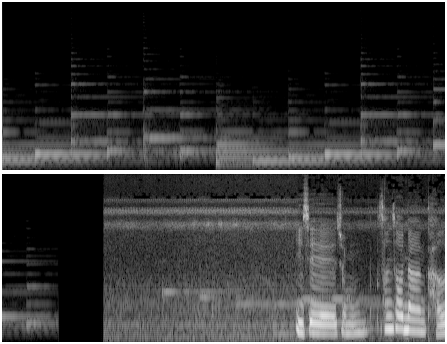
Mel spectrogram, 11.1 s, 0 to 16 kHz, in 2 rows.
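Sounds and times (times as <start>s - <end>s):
insects trilling: 6.8s - 11.0s.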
